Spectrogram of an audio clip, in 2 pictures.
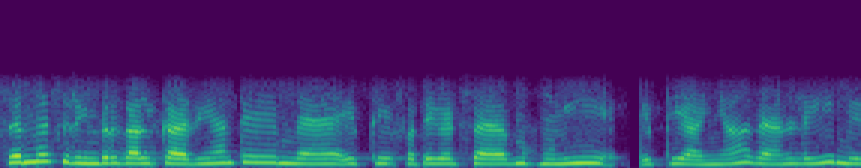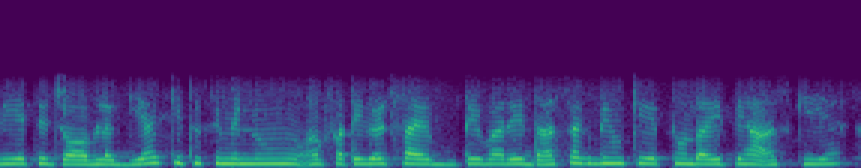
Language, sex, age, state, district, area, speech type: Punjabi, female, 18-30, Punjab, Fatehgarh Sahib, urban, conversation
